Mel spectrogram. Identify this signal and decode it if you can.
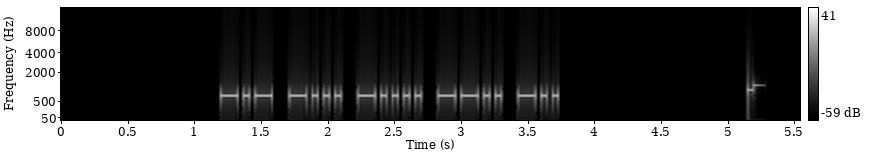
Morse code, heard as a keyed tone, about 28 wpm, 700 Hz. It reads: KB6ZD
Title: USA Call Signs - 5 Characters - 4x Character Spacing - 28wpm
